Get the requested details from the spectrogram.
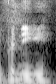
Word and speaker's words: Vinnie: Yes, rhymes with knee, Vinnie.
